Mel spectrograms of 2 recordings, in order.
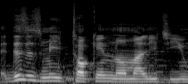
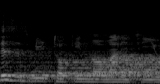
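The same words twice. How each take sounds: First: The voice sounds dry, with no added echo. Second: The voice sounds spacious, with reverb added. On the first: "without reverb" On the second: "with reverb now"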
